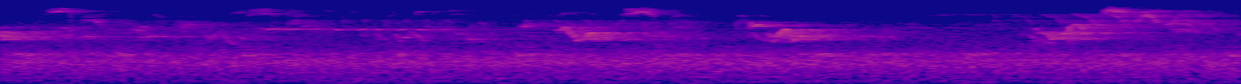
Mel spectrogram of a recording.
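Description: Deer rustle through ferns.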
